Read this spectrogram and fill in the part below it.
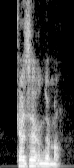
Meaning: plural of casernement
- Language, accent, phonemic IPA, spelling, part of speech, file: French, Canada, /ka.zɛʁ.nə.mɑ̃/, casernements, noun, LL-Q150 (fra)-casernements.wav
